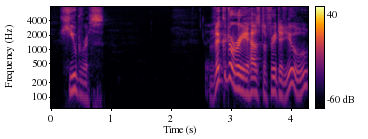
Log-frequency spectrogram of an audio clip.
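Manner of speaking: loud, booming masked villain voice. While playing a game, one player suddenly delivers a line in a Bane voice. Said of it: "That was that was Bane".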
